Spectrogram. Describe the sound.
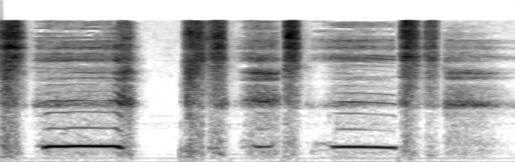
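A child sobs and cries over a phone line to the police. Drawn-out, wavering wails are broken by sharp, breathy gasping inhales, repeated several times.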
